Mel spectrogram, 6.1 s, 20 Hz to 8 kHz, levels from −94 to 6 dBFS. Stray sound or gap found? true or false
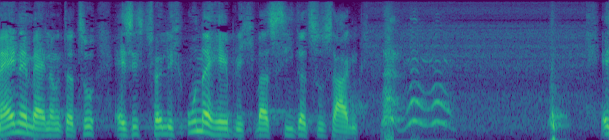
true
